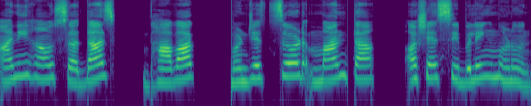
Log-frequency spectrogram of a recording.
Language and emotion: Goan Konkani, neutral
